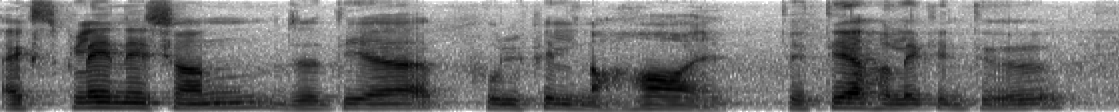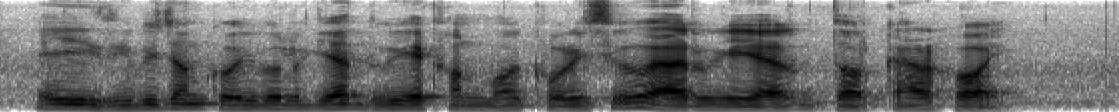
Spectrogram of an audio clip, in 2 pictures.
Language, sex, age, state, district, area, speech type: Assamese, male, 60+, Assam, Kamrup Metropolitan, urban, spontaneous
